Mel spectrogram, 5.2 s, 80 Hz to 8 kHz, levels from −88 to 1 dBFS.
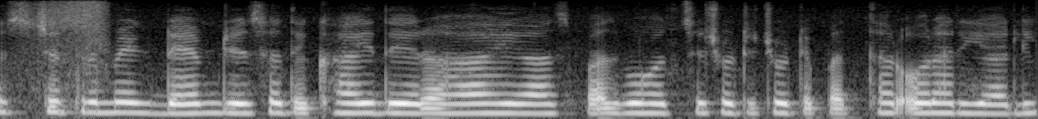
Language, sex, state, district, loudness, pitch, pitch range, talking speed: Hindi, female, Bihar, Katihar, -14 LUFS, 235 Hz, 230-240 Hz, 210 wpm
